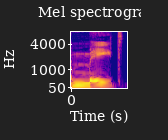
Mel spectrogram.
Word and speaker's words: mate: I don't want any mate, Dad. I pronounce it wrong because I'm irritated with him. Zach, you know it's mate.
